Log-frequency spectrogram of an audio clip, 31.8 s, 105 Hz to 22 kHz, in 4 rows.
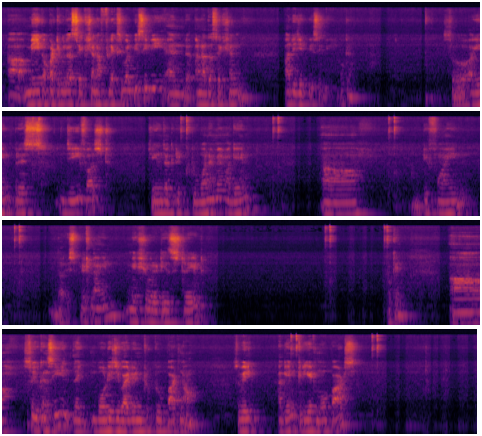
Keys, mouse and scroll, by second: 6.1 scroll up 1, 7.4 g, 8.4 scroll down 1, 8.8 right click, 9.1 g, 11.3 click, 21.7 click, 24.9-26.7 scroll down 1, 29.1 click, 31.3 scroll up 1.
